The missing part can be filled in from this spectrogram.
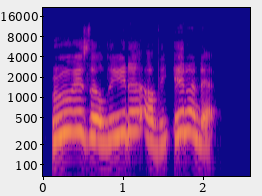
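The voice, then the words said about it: Put-on accent in a silly voice. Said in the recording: “What was that accent? ... it's just a voice.”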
